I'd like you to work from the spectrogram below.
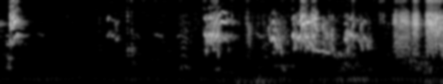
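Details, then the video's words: Pet budgerigar pair, a breeding pair, with a lone chirp then near silence before a second half of scratchy high warbles and squawks, low hum underneath. "Cute Budgies Chirping Sounds | Love Birds Breeding Pair"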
